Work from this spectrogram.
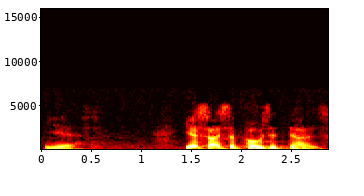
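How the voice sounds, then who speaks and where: A man's voice: medium pitch, takes it slowly, slightly rough. A man playing an anxious, polite professor turned ballplayer in an old-time radio comedy, hesitant and fretful. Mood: troubled. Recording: muffled old radio broadcast recording.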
